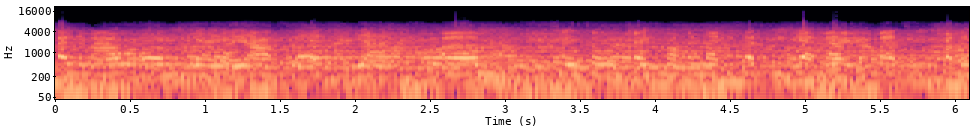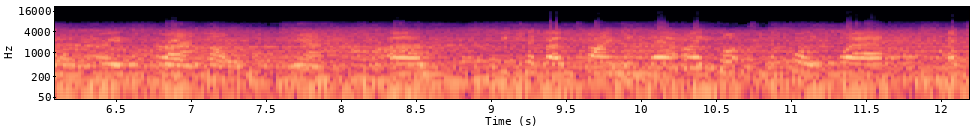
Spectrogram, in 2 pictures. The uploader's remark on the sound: We make no apology for the background noise because we spoke to these ladies at the Achievers New Year Gala Dinner, we hope you can hear the enjoyment of the whole team enjoying themselves.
